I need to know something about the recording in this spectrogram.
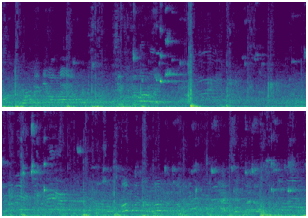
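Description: Basketball game sounds on a hardwood gym floor: a ball bouncing, short high sneaker squeaks and a steady chatter of voices from players and spectators. One sharp knock comes about three seconds in.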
